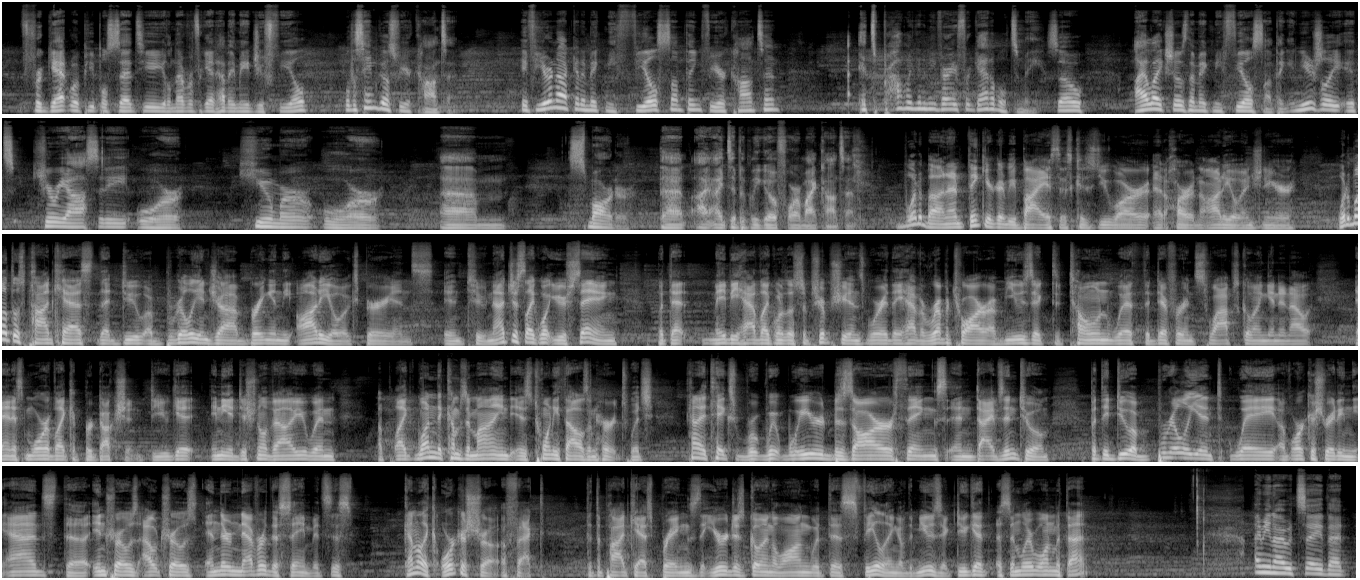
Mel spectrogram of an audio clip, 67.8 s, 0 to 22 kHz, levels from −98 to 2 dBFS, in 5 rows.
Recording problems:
background chatter; faint; throughout; 4 voices, 25 dB below the speech

